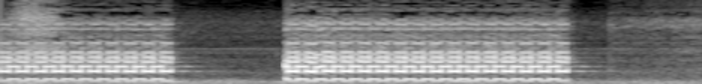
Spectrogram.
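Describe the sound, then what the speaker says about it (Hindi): A video call ringing tone on a televised quiz show set: two loud electronic ring bursts with a short gap between them, followed by a fainter third start, and no voices over it. "ये एक वीडियो कॉल होगा।"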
